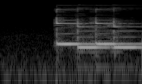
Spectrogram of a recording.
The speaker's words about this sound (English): All right. Well, I am going to, since it's been a while, I'm going to remind everybody that a right answer sounds like this,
